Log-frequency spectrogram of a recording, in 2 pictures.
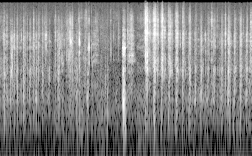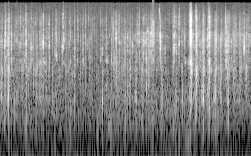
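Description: Close-up eating sounds of a man eating fried quail with his fingers: a dense run of wet smacks and clicks from chewing and lip-smacking, with one sharper knock about two and a half seconds in.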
